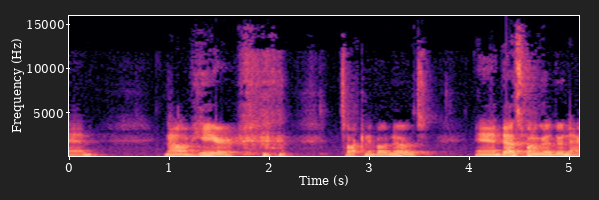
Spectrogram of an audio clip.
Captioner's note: laughs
